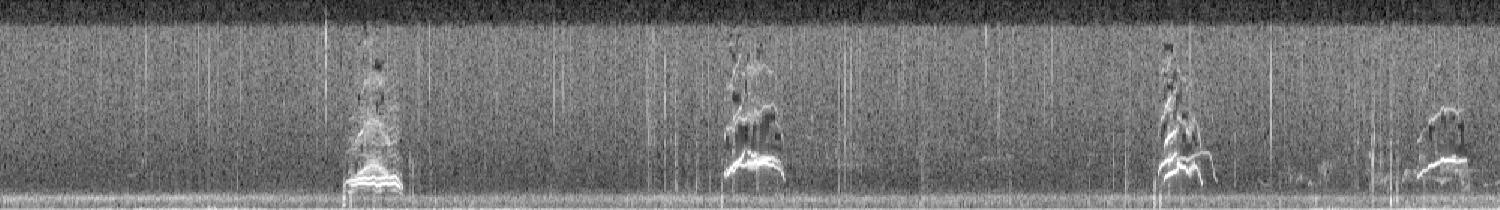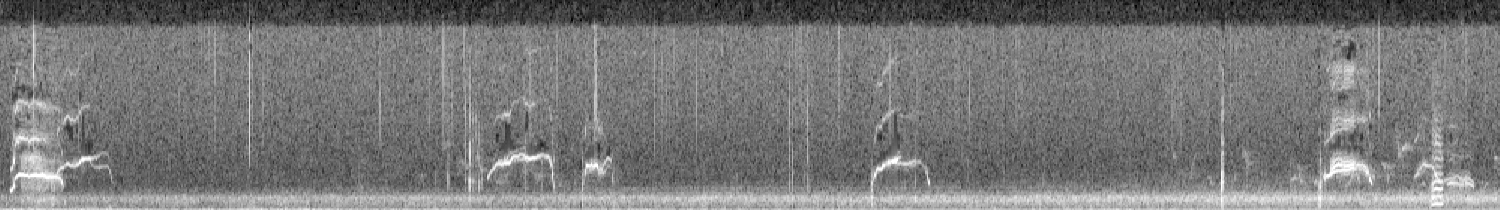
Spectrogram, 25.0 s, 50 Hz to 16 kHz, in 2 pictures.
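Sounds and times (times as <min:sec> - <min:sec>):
osprey calling: 0:02.8 - 0:03.4, 0:06.0 - 0:06.6, 0:09.6 - 0:10.2, 0:23.4 - 0:24.9.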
